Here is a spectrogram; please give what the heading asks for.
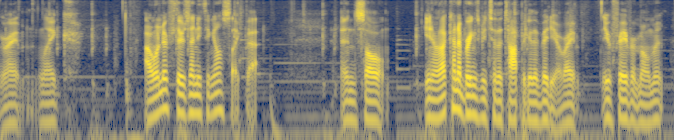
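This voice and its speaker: A man's voice: deep voice, darkish tone. A congested man speaking casually to his viewers in a rambling monologue, tagging nearly every phrase with "right?". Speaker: vlogger.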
